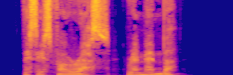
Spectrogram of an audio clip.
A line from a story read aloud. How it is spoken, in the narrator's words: Sim whispered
